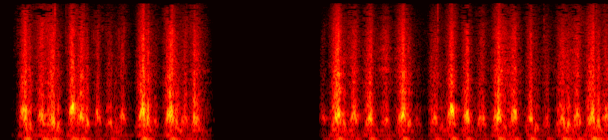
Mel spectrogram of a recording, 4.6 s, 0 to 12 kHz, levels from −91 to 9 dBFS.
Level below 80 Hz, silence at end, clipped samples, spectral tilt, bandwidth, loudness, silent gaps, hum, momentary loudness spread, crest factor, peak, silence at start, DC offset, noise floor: -54 dBFS; 0 s; under 0.1%; -2 dB/octave; 11.5 kHz; -33 LUFS; 1.62-2.38 s; none; 10 LU; 22 dB; -12 dBFS; 0.15 s; under 0.1%; under -90 dBFS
